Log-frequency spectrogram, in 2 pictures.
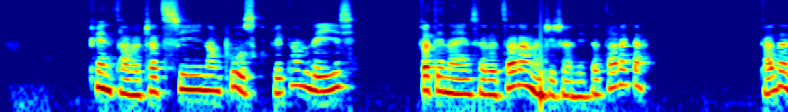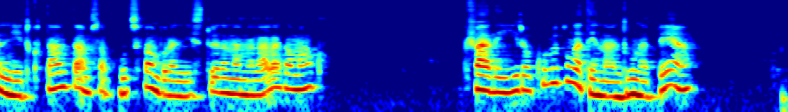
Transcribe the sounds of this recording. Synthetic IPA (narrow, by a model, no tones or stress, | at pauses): fenizavaʈ͡ʂət͡sinampuzu̥ku̥b̥et̪aminleizi̥ | fat̪enaenisaɾewt͡saɾanaɳɖ͡ʐiʈ͡ʂanlet̪at̪aɾakə | d̪̥ad̪anet̪u̥ku̥t̪ant̪aminsav̥ut͡si̥fambuɾanisi̥t̪weɾananəlalakamaŋku̥ | faleiɾakulut̪uŋɡəd̪enand̪unəbeã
